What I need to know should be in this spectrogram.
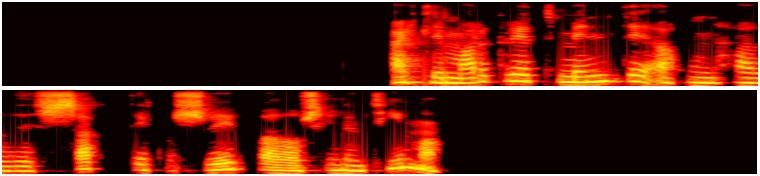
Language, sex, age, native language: Icelandic, female, 30-39, Portuguese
